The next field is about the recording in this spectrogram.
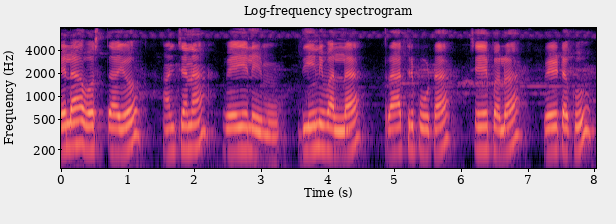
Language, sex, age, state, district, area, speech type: Telugu, female, 45-60, Telangana, Peddapalli, rural, spontaneous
